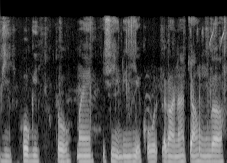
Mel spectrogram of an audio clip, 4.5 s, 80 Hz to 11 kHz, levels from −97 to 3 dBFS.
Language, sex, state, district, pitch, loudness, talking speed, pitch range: Hindi, male, Chhattisgarh, Kabirdham, 115 Hz, -27 LUFS, 105 wpm, 110-120 Hz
